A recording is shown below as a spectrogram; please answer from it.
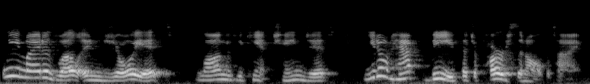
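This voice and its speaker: A woman's voice: medium pitch, very animated, normal speed, breathy edge, lo-fi sound. A woman voicing an eager, carefree teenage boy in a storybook read-aloud, exclaiming in a folksy way. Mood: breezy.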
